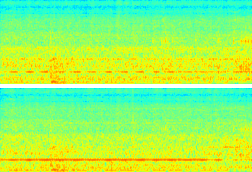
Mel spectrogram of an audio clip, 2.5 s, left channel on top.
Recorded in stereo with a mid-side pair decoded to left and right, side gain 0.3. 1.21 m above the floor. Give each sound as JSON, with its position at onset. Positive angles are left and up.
{"t": 0.5, "sound": "tapping", "azimuth_deg": 20, "distance_m": 1.8}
